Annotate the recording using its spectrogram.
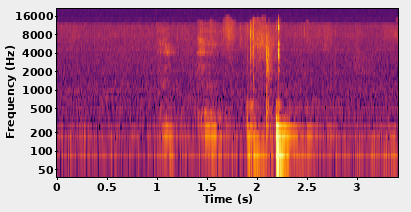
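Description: A woman speaks softly through a microphone.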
